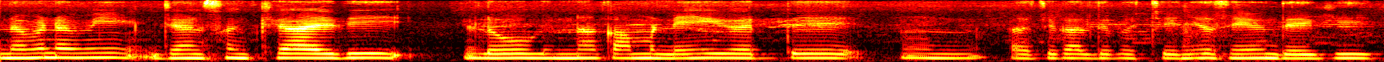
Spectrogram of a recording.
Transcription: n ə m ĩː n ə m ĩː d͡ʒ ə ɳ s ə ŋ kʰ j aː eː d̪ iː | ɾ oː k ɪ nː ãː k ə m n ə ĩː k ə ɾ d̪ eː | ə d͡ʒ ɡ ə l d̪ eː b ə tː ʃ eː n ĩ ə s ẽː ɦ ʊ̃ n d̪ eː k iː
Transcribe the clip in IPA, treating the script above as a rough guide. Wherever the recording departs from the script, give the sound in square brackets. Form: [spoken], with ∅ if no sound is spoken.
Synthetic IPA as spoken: n ə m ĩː n ə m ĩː d͡ʒ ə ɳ s ə ŋ kʰ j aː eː d̪ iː | [l] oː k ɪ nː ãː k ə m n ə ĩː k ə ɾ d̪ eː | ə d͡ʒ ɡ ə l d̪ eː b ə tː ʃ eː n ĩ ə s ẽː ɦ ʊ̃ n d̪ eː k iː

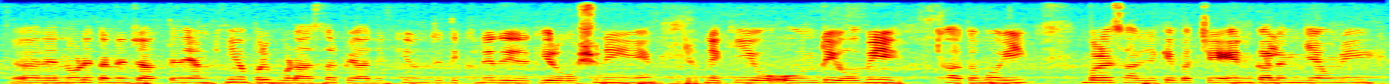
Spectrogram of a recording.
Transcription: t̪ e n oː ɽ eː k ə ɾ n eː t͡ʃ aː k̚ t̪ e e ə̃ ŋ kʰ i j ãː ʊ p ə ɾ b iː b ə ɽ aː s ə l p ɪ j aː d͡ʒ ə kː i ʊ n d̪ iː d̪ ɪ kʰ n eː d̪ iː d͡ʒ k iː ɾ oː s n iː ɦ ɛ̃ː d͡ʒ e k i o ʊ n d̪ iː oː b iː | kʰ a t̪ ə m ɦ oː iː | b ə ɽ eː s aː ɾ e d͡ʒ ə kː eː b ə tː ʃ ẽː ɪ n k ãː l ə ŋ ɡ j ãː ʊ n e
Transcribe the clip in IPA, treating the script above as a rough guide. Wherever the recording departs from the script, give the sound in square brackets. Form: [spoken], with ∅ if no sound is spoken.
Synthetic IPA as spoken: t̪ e n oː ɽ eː k ə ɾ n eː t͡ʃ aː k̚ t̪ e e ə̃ ŋ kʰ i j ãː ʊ p ə ɾ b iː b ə ɽ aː s ə [ɾ] p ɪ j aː d͡ʒ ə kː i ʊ n d̪ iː d̪ ɪ kʰ n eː d̪ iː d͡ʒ k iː ɾ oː [ʃ] n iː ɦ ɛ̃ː d͡ʒ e k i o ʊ n d̪ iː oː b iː | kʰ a t̪ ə m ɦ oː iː | b ə ɽ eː s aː ɾ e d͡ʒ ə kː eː b ə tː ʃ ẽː ɪ n k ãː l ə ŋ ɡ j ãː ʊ n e

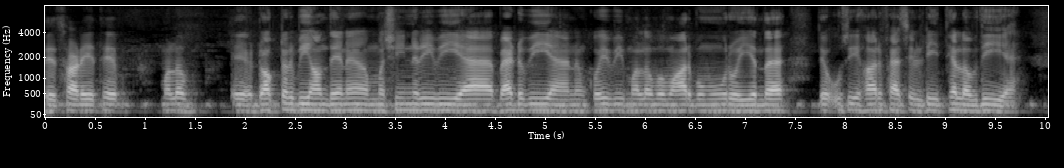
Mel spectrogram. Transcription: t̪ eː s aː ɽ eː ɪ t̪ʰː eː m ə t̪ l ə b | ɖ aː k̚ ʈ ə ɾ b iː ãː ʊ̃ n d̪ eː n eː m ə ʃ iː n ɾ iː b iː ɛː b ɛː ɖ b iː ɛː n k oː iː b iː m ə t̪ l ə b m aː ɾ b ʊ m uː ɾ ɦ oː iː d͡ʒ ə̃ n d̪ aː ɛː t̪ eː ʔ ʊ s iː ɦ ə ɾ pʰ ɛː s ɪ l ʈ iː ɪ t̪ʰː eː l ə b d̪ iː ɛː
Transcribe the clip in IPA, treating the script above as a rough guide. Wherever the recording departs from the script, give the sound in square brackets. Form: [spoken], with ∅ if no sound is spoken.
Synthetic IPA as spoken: t̪ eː s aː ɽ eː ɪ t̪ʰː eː m ə t̪ l ə b | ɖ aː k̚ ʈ ə ɾ b iː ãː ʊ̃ n d̪ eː n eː m ə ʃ iː n ɾ iː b iː ɛː b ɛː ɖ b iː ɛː n k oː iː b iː m ə t̪ l ə b m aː ɾ b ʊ m uː ɾ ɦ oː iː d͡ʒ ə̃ n d̪ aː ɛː t̪ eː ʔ ʊ s iː ɦ ə ɾ pʰ ɛː s ɪ l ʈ iː ɪ t̪ʰː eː l ə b d̪ iː ɛː

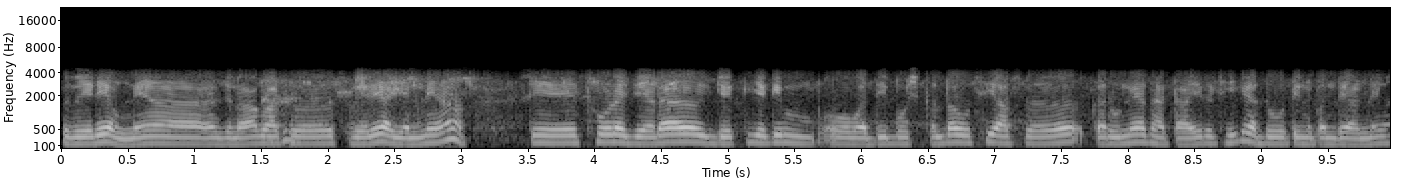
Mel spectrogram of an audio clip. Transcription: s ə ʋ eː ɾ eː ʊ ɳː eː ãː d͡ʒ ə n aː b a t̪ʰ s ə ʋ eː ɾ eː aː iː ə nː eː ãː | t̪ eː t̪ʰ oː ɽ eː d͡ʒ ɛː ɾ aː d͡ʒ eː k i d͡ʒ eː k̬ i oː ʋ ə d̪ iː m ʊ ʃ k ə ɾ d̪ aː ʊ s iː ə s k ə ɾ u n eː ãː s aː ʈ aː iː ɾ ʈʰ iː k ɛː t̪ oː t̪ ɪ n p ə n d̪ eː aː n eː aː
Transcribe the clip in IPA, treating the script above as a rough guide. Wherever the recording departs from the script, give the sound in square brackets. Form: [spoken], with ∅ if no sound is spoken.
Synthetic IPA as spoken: s ə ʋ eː ɾ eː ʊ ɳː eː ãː d͡ʒ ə n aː b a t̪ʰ s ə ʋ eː ɾ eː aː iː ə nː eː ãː | t̪ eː t̪ʰ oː ɽ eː d͡ʒ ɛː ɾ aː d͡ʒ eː k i d͡ʒ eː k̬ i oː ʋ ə d̪ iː m ʊ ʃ k ə [l] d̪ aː ʊ s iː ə s k ə ɾ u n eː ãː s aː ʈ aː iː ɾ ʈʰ iː k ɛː [d̪] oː t̪ ɪ n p ə n d̪ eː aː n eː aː

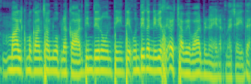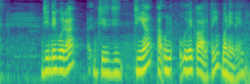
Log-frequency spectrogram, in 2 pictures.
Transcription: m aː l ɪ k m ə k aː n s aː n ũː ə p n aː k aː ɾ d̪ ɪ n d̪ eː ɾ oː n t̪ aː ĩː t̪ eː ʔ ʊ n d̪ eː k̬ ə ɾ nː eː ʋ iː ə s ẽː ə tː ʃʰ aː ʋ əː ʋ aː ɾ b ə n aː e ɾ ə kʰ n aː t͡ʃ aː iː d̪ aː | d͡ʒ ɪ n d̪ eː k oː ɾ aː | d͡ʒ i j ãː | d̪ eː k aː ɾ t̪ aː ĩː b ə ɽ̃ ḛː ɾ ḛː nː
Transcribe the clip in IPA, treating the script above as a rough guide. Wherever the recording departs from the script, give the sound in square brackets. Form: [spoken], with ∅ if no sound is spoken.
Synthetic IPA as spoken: m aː l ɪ k m ə k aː n s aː n ũː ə p n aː k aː ɾ d̪ ɪ n d̪ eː ɾ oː n t̪ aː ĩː t̪ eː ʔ ʊ n d̪ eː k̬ ə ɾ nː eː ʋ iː ə s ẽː ə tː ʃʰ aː ʋ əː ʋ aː ɾ b ə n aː e ɾ ə kʰ n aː t͡ʃ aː iː d̪ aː | d͡ʒ ɪ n d̪ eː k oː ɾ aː | d͡ʒ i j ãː | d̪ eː k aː ɾ t̪ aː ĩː b ə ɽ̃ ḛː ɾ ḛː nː

